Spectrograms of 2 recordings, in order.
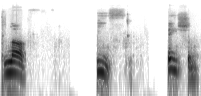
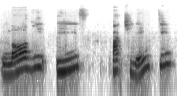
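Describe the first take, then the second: First: Patient ends cleanly on the final t sound. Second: An extra vowel sound is added after patient. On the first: The speaker calls it right. "Olha só" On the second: The speaker calls it wrong. "E ia ler assim"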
